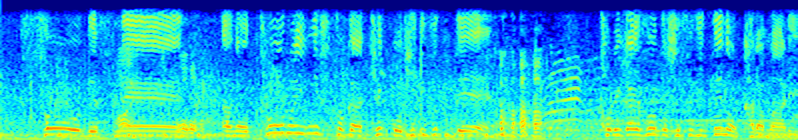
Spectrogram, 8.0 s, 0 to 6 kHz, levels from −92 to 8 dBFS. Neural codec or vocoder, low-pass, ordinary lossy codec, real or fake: none; 5.4 kHz; AAC, 48 kbps; real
